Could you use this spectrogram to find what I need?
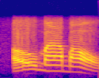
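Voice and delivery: slow, drawn-out mock holler of pain.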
